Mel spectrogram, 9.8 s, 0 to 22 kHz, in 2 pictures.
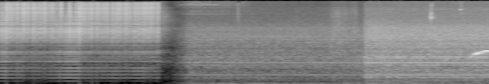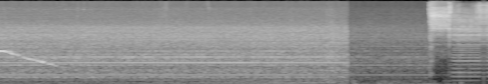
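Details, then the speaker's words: MIG welder on pulsed synergic settings for 3.2mm: steady crackling buzz at a fixed tone once the arc strikes, even and unbroken through the run; a healthy pulsed MIG arc. "This is Dale, the engineering manager down there, just laying down a pulsed feed on the synergic settings."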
